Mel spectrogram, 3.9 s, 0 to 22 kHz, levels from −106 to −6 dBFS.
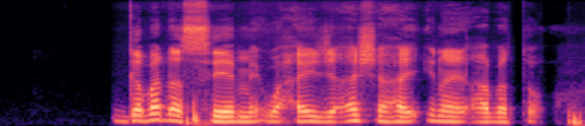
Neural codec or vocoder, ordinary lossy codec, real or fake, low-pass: vocoder, 44.1 kHz, 128 mel bands every 512 samples, BigVGAN v2; none; fake; none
